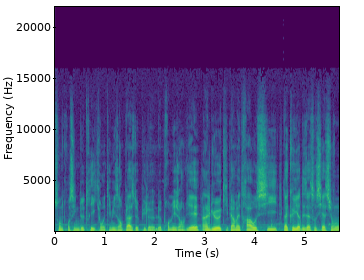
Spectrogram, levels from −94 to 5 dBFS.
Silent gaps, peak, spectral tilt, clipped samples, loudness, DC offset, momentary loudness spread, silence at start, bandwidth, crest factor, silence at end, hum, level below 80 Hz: none; 0 dBFS; -6.5 dB/octave; under 0.1%; -15 LUFS; under 0.1%; 7 LU; 0 s; 12 kHz; 14 dB; 0 s; none; -34 dBFS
